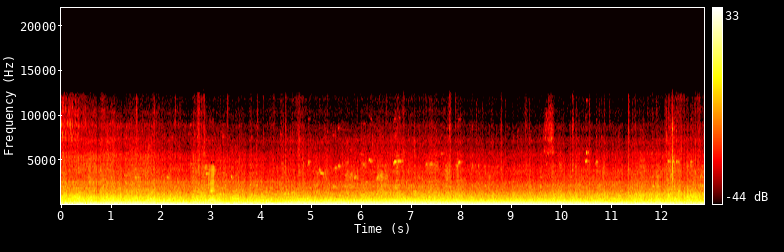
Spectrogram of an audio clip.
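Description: Car engine running, its pitch stepping up about four seconds in, holding steady, then dropping back just before the end.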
